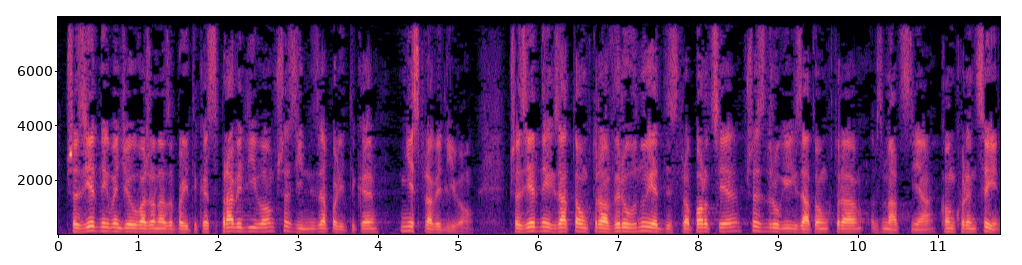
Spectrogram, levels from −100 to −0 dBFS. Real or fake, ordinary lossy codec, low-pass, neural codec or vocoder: real; none; none; none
